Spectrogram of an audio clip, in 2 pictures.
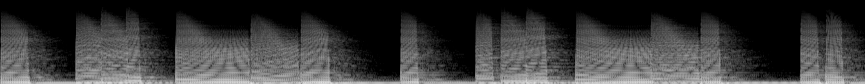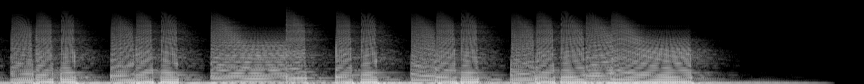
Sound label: bass oscillating resonance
